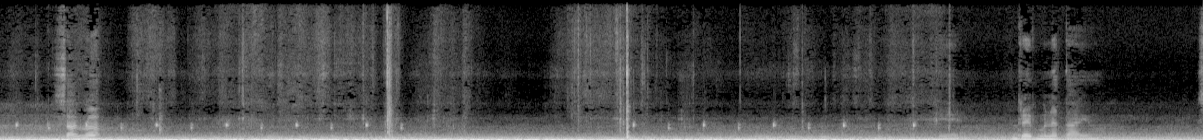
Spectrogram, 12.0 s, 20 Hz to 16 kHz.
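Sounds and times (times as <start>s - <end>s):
light regular ticking: 0.0s - 4.5s, 5.3s - 9.6s
car cabin rumble: 0.0s - 11.2s.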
